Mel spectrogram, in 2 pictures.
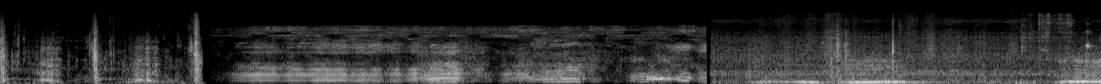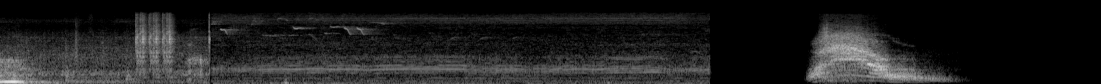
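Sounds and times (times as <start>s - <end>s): steady wavering hum: 12.9s - 18.1s.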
